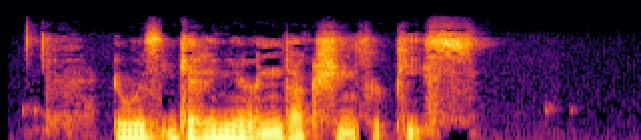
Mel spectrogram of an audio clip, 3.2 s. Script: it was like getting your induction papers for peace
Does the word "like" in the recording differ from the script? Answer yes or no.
yes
